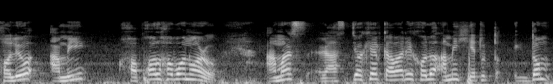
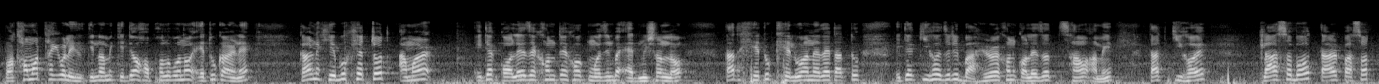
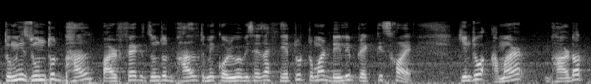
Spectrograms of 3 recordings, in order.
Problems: none marked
